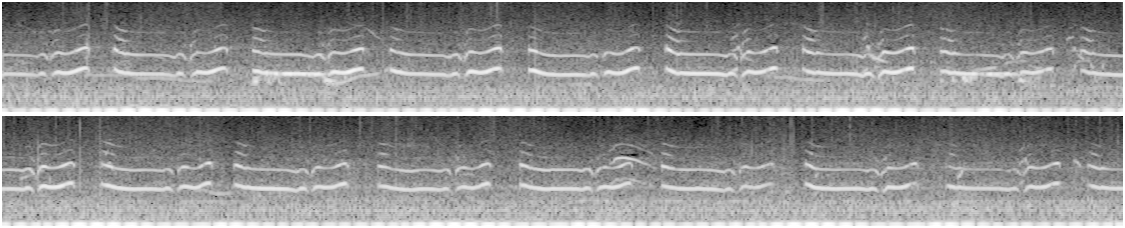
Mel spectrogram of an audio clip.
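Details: Black-tailed Godwit (Limosa limosa) giving a steady run of nasal, rising-and-falling calls, about one every two seconds, over a low background rumble.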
